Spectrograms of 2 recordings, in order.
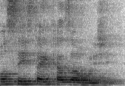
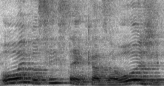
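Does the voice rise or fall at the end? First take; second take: fall; rise. First: The voice falls at the end, as a statement. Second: The voice rises at the end, as a question.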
